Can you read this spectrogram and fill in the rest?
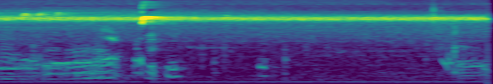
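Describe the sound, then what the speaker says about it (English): Pet hens cluck in short bursts over a steady background hum, with a brief knock partway through and fainter clucking returning at the end. "I love my chickens."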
